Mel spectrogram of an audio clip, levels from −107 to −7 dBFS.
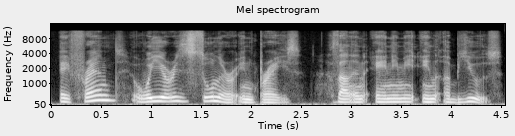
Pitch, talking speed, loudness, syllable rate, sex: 155 Hz, 145 wpm, -16 LUFS, 4.7 syllables/s, male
